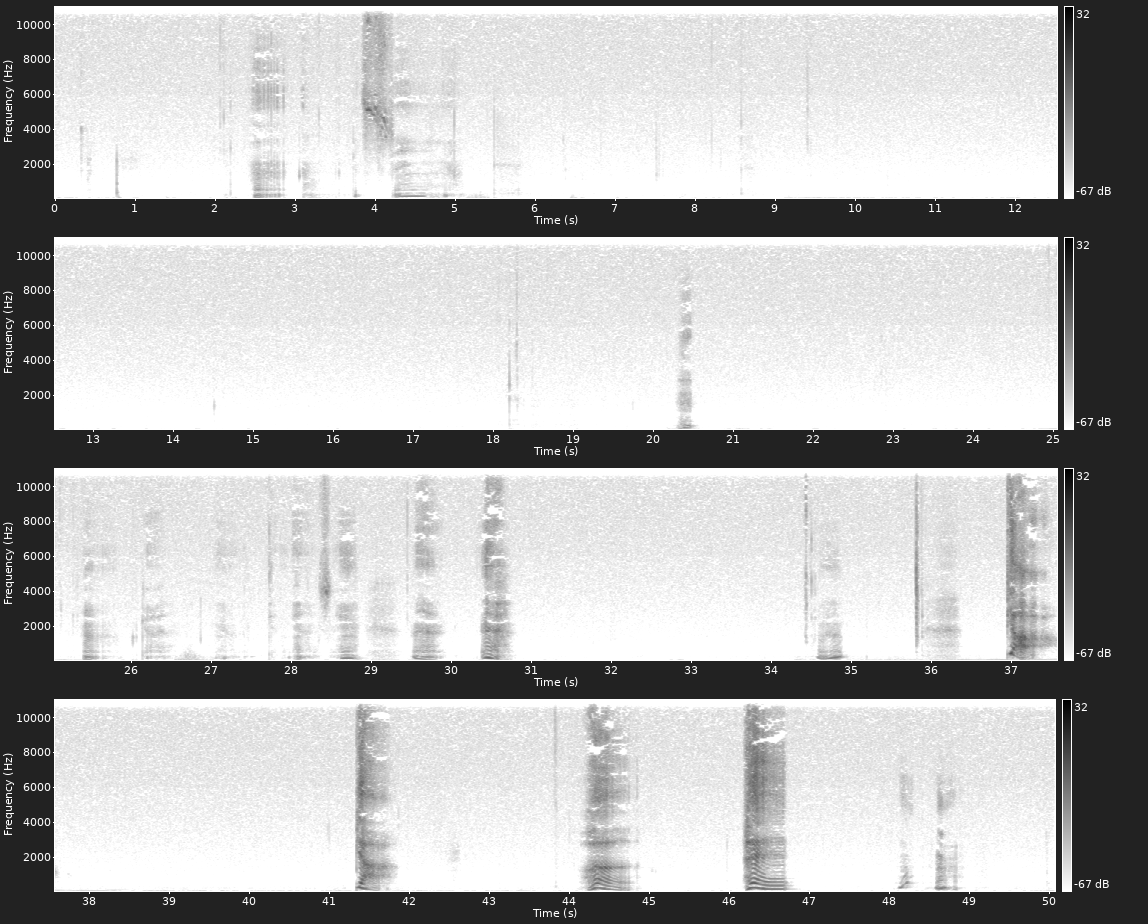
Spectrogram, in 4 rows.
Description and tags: Comical Grunts And Mumbles 3
Comical male grunts and mumbling.
mumble, funny, grunt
